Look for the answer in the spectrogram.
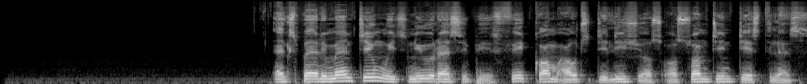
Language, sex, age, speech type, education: Nigerian Pidgin, male, 46-60, read, secondary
